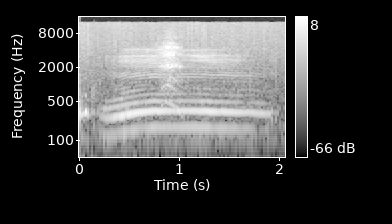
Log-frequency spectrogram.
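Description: A low male voice holds a single drawn-out note for nearly two seconds, pitch rising slightly and then sinking before it stops.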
